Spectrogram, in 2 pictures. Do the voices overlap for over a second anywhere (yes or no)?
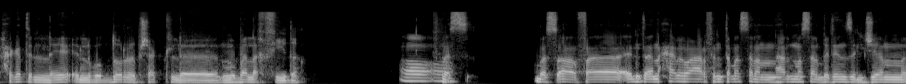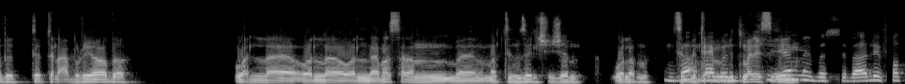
yes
